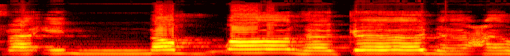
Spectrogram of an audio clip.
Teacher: hukum tajwidnya adalah ikhfa Hakiki dan ketika membacanya dengung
